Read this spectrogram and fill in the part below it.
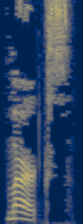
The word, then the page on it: marks: British English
